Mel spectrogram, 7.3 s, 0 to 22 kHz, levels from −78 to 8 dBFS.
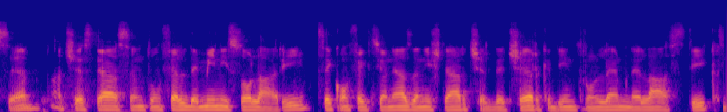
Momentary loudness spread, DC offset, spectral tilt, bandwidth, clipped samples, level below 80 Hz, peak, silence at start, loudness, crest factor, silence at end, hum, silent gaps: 6 LU; under 0.1%; -7 dB/octave; 9.4 kHz; under 0.1%; -50 dBFS; -6 dBFS; 0 s; -22 LUFS; 16 dB; 0 s; none; none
